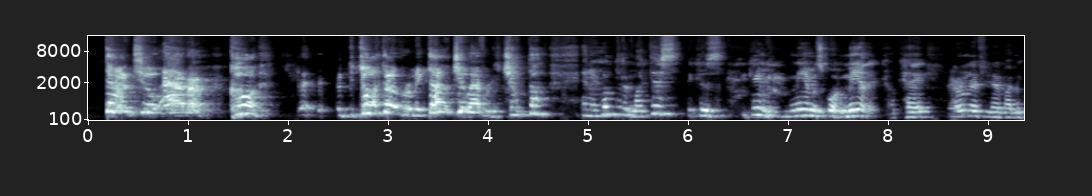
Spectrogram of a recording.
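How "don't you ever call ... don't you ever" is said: very high, loud, drawn-out, deliberate scream. Retelling a man who jumped up at her and her husband; retelling a scream.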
